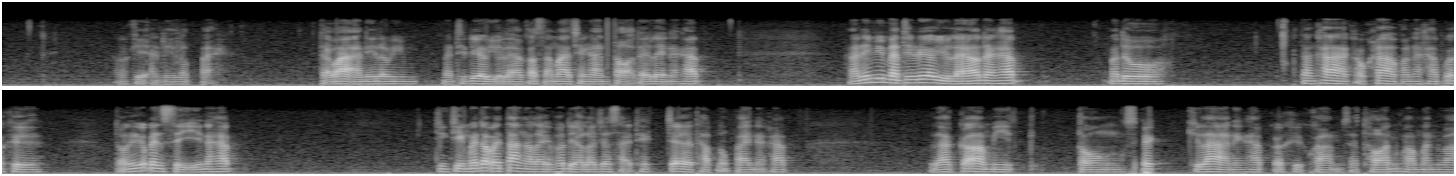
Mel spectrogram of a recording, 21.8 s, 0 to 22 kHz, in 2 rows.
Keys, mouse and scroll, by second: 0.5 right click, 1.4 x, 2.5 right click, 6.2 middle click, 7.8 middle click, 10.7 middle click, 12.5 click, 18.8 middle click.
